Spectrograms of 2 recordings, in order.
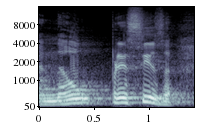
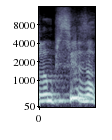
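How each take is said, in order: First: The word não is fully and carefully pronounced. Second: The word não is reduced and careless. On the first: The speaker calls it right. "Não, é não precisa" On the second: The speaker calls it wrong. "Lá em casa a gente fala de qualquer jeito"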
